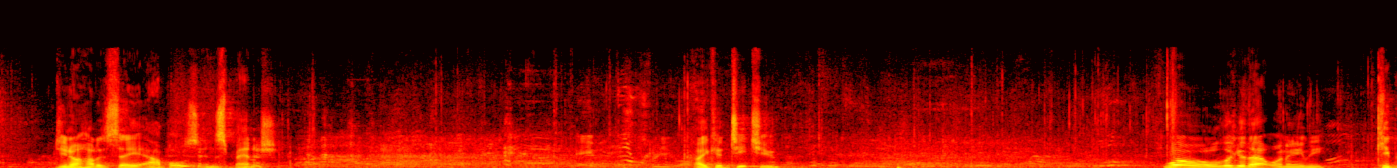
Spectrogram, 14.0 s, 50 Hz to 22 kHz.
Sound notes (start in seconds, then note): 2.9 audience laughing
